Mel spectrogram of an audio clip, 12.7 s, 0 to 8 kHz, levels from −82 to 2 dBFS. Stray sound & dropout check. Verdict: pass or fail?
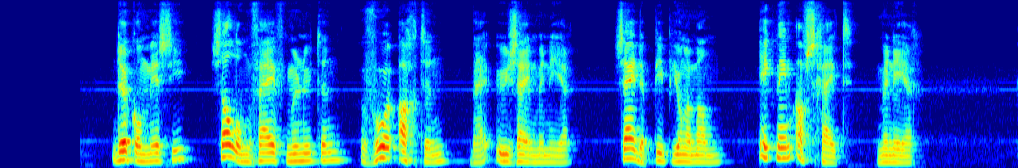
pass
